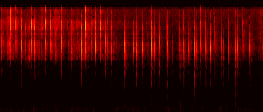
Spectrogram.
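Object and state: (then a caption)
Plastic owl night light. Long pointed nails tap the side and front of a hollow plastic owl night light held by its base, making around thirty quick, bright, clicky taps in a rapid, uneven patter. Each tap is dry and stops almost instantly, with almost no low end.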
